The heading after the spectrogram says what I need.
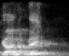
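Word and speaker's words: Gye Nyame: this symbol stands for peace this symbol is pronounced gyname which means god above all i think that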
